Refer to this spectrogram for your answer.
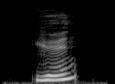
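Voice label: "yun2", Chinese; 云; 雲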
